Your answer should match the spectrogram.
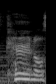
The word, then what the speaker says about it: Colonel: do you mean Colonel he's like it's it's Colonel Sanders you keep saying colonal sand ERS and I'm like the freaking freak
